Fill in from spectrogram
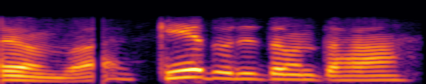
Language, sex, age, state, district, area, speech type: Sanskrit, male, 18-30, Karnataka, Chikkamagaluru, rural, conversation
